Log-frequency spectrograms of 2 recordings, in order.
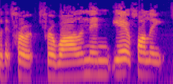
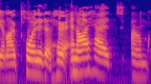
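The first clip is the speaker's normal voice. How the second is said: usual speaking voice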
